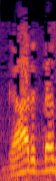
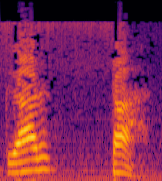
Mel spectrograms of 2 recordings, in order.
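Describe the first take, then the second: First: "Garda" sounded out with hard g and d; sounding out words. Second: "garta" sounded out, g then t sound; sounding out words. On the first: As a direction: try "Garda" syllable by syllable, g and d sounds. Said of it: "Você vai jogar o som de garda". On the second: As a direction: try "garta" syllable by syllable, t in the middle. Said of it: "Então, coloque". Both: Shown as a demonstration.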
